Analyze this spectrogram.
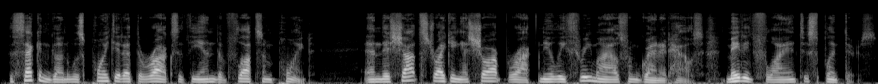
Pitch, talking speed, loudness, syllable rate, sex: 120 Hz, 220 wpm, -20 LUFS, 5.5 syllables/s, male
